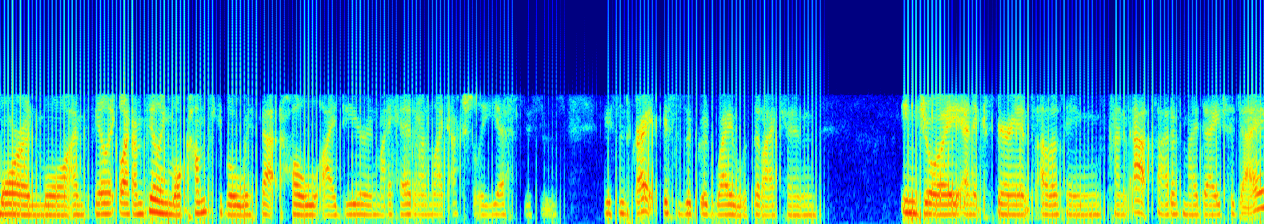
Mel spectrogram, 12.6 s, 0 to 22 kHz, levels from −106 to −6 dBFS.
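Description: This is a speech clip, and it carries the sound of the GSM full-rate codec throughout. The damage is plainly audible. Nothing above 4 kHz comes through. The voice has the gravelly, buzzy roughness of a coarse pulse-driven vocal-tract model, which fits the 13 kbps full-rate mode. Buffer tearing also runs the whole length. A rattling buzz at 25 Hz sits on the voice wherever there is signal. The writer and reader of the playback ring buffer have drifted into each other. So a small part of each period, around a tenth or less, replays audio from roughly 70 ms earlier, with hard joins at both edges. From 3.85 to 4.46 s there is loose connector crackle. This is an irregular burst of scratching as a poor contact makes and breaks, chopping the signal. Any DC on the line would turn those breaks into pops. GSM bit errors appear from 6.26 to 6.41 s. The voice breaks into squawks and gargling there, because corrupted filter, pitch or gain values reached the decoder. 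The pattern fits a bit error rate near 2 percent spread over about seven speech frames.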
